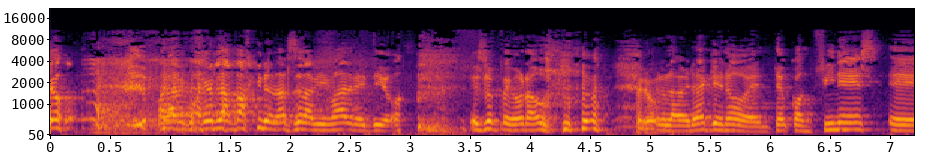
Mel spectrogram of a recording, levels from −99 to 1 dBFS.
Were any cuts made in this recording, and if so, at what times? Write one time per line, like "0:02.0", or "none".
none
